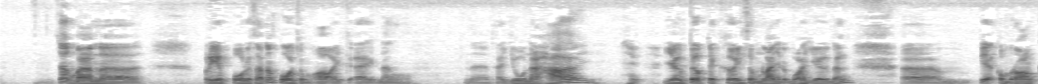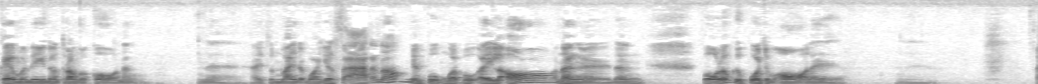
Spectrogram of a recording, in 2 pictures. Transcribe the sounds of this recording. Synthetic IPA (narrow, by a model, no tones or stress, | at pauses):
t͡ɕəŋɓaːnʔəː | priəpːoːlesət̪̚nɨŋpəlt͡ɕɑmʔɑːʔəjkʰə̆ʔaːɛk̚nɨŋ | nat̪ʰaːjŭəlnaɦaəj | jəːŋt̪əːp̚t̪aɛkʰəːɲsɑmlaɲrɔɓɑhjəːŋnɨŋʔəːpĭəʔkɑmrɑːŋkɛːmoniːnɨŋt̪rɑŋkɑkɑːnɨŋ | nahaəjsɑmlaɲrɔɓɑhjəːŋsʔaːt̪̚ʔənɑhmiənpuəʔmŏət̪̚puəʔəjlə̰̆ʔɑːnɨŋanɨŋpoːʔlowkɨːpoəlt͡ɕɑmʔɑːʔneː | na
